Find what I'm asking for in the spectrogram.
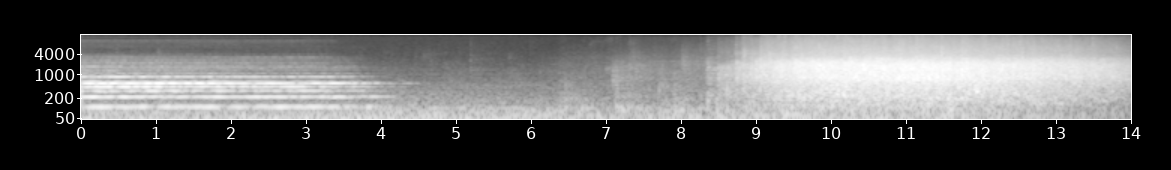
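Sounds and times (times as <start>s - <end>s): audience applauding: 8.4s - 14.0s.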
